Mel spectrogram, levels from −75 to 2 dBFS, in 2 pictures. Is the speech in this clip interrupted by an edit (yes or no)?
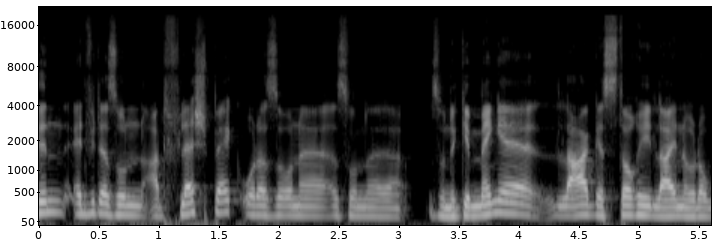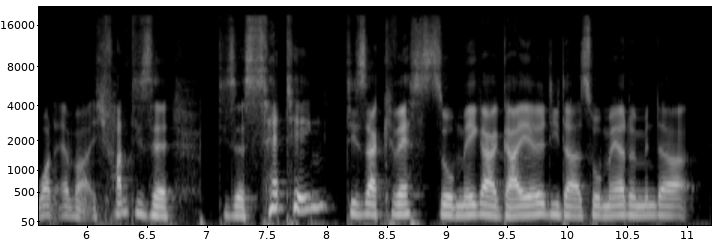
yes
